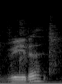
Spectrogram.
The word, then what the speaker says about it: Vita: old baseball pitcher it's spelled like vitamin vitamin but it is pronounced Vita all right now Claremont's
